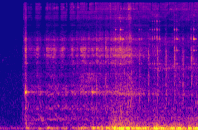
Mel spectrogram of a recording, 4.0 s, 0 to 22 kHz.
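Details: Glastron Carlson CVX-16 boat engine restarted with the last water-intake hole covered, to check whether it pumps water out. A brief crank, then it fires and the low rumble builds to a steady run within a couple of seconds. Engine starts fine.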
